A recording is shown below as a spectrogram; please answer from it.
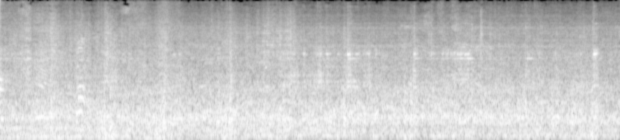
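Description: Narrow-gauge mine train running through a rock tunnel: a steady rumble of the wheels on the track with scattered clicks.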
